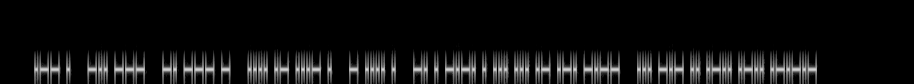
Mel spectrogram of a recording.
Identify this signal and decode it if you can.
Morse code, heard as a keyed tone, about 44 wpm, 700 Hz. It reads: WE DO NOT HAVE THE NECESSARY SKILL.
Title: Sentences from Top 1200 Words 45wpm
